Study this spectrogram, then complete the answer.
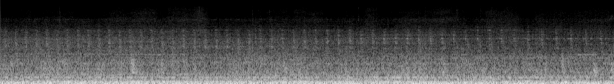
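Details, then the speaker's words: C10 pickup V8 during a short drive after reassembly (no brakes, transmission shifting): a heavy low rumble with a deep tapping knock. First taken for a lifter, now suspected to be deeper, possibly a rod bearing. "you hear the tap I do I thought that was a lifter or something uh might be a little deeper than lifter it might be a rod man a rod bearing to me"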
